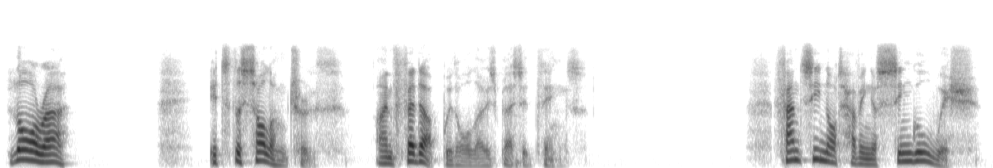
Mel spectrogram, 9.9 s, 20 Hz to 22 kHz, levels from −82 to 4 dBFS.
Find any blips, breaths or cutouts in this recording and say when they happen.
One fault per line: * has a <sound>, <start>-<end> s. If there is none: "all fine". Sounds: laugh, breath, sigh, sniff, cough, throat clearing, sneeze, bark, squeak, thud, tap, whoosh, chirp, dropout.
all fine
